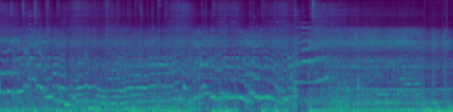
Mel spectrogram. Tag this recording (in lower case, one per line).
musical instrument
guitar
strum
plucked string instrument
music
